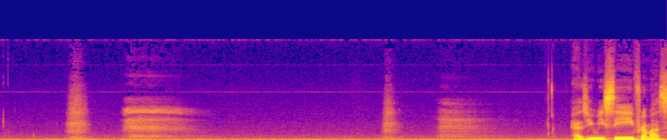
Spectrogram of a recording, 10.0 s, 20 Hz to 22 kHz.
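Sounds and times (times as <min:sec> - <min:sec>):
low steady hum: 0:00.0 - 0:10.0
woman breathing: 0:01.0 - 0:03.3, 0:05.7 - 0:07.9.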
